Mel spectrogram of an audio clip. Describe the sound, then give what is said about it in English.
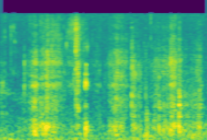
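Crunching of a Penguin biscuit, a cocoa biscuit with rich chocolate cream, being bitten and chewed: a steady run of crackly, grainy crunches over about two seconds with no talking. “Definitely got a good crunch to it.”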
